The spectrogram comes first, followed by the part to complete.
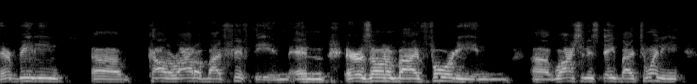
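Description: A man with a normal speaking voice, fairly high pitch and fairly even intonation. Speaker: former pro football player. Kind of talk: casual chat.

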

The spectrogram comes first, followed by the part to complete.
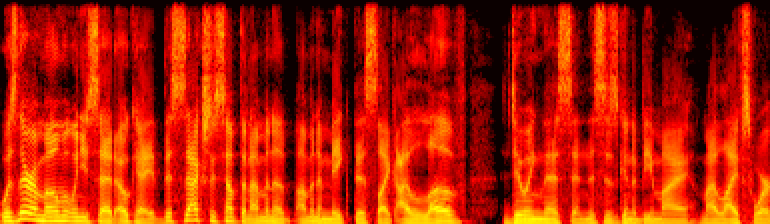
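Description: A man with a plain, everyday voice and medium pitch talks at a fairly quick pace with ordinary pitch variation, in a very clean recording over a silent background. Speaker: podcast host. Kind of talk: casual chat. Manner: upbeat, laughs often.

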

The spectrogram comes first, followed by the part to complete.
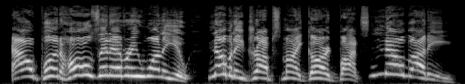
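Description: A put-on character voice, bright and sharp in tone, with big pitch swings at a moderate pace. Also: man, extremely high pitch for a man.

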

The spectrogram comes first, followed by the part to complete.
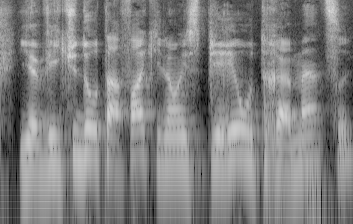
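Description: A man with a Quebec accent talks at a fairly quick pace. His intonation is fairly even. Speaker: podcast guest. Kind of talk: casual chat. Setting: studio.

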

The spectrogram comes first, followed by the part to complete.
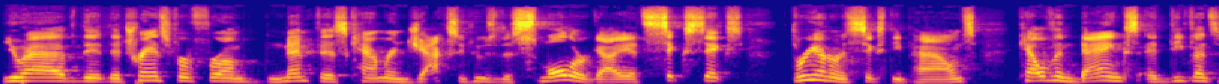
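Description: A man with a normal speaking voice, fairly high pitch, ordinary pitch variation and moderate pace, in a dry, close sound with no echo on a very clean recording with a silent background. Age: 30s. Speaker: recruiting analyst. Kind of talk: casual sports analysis chat.

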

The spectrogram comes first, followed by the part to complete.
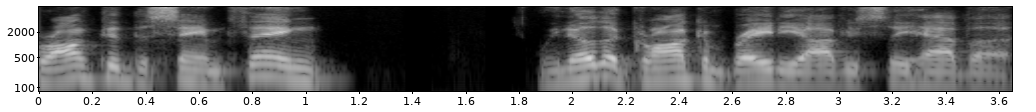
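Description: A man with an American accent, medium pitch, ordinary pitch variation, and a very clean recording over a silent background. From US West Coast, San Francisco. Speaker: fantasy football analyst. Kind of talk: casual chat.

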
